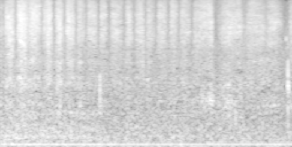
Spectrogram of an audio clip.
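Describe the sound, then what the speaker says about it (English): Dry cloth buffing a wood finish by hand, a steady soft rubbing hiss that continues without a break at close range, with a low constant hum underneath. "And you just keep buffing until it's all gone."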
